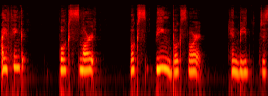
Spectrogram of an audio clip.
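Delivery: halting voice on the verge of tears. Talking about self-awareness and being book smart, close to crying. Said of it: "I sound like I'm about to cry again".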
